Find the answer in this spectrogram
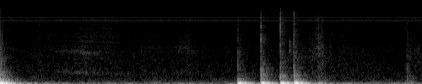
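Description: A fist pounding a folded, damp ShamWow cloth on a carpeted floor, pressing it into a spill to soak up the liquid: dull thumps, one right at the start, then a quick run of about six between two and three and a half seconds in.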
